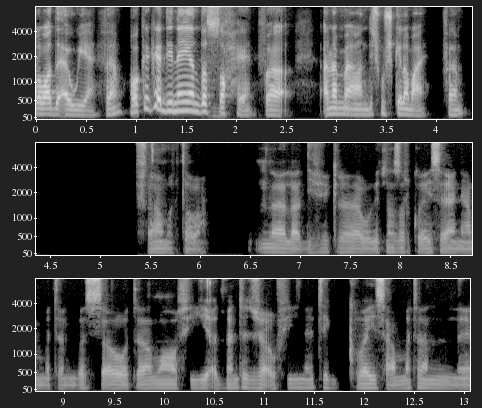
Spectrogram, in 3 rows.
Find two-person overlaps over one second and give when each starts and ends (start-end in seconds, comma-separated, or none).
none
